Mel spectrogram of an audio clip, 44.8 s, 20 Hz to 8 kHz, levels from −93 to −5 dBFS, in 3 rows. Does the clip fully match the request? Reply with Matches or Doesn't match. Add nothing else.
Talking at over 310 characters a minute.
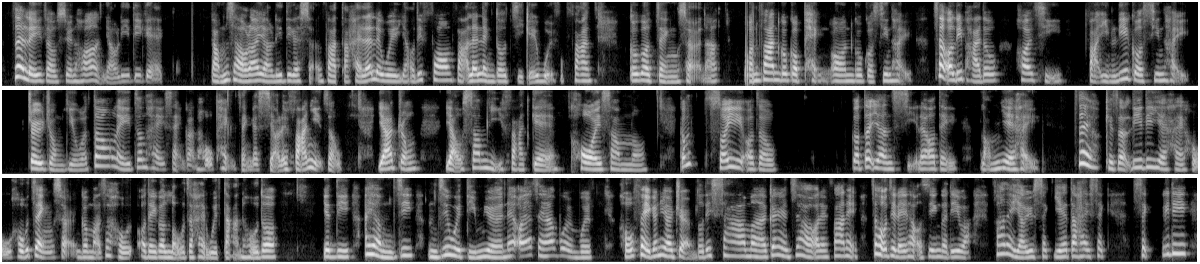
Doesn't match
